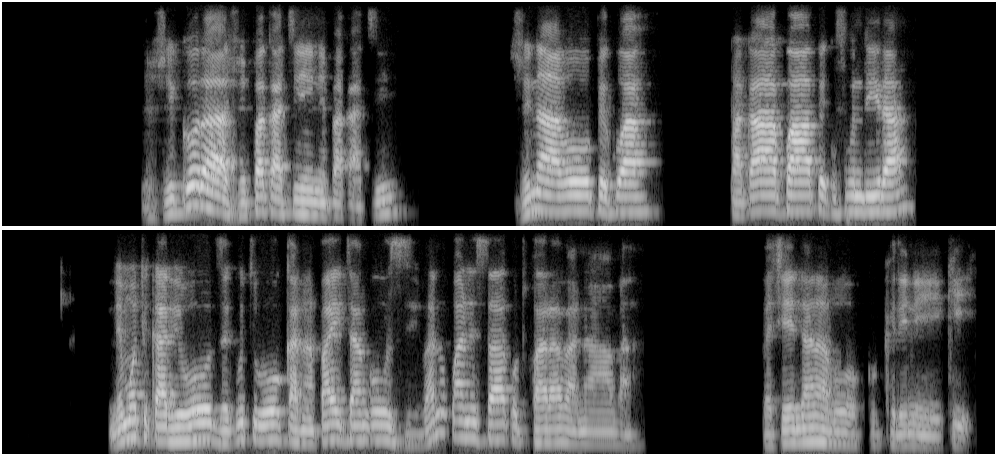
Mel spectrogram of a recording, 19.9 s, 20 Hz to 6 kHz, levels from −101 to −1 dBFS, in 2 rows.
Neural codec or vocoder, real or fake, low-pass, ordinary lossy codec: none; real; 5.4 kHz; Opus, 32 kbps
